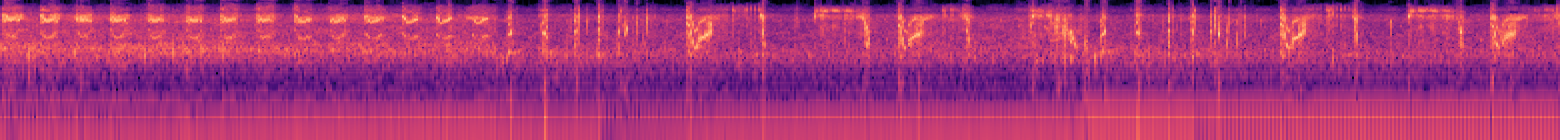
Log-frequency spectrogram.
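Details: Swiftlets calling in a recording intended to lure a colony into a building: a fast run of evenly repeated high chirps, then sweeping downslurred squeaks and clicks, over a faint low hum.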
